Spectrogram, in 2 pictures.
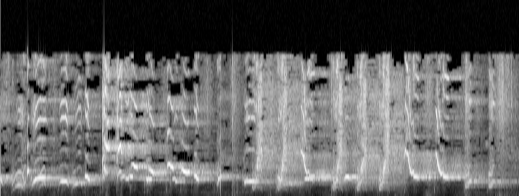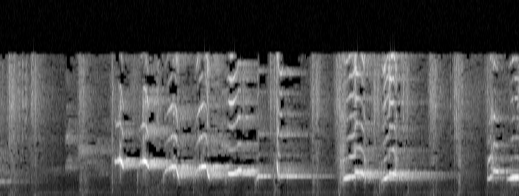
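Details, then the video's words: Greater green leafbird (cucak ijo) pouring out a full song as a lure for other birds; fast chattering and harsh rasping 'besetan' passages alternate with bright whistled slides and short pauses. "CUCAK IJO GACOR DOR TEMBAKAN TAJAM BESETAN KASAR ROLL PANJANG FULL ISIAN"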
